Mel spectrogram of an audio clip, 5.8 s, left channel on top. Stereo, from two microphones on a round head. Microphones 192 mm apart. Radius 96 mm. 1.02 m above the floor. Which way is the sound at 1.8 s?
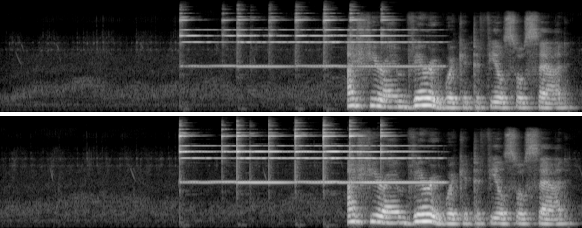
50° right (ahead or behind).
